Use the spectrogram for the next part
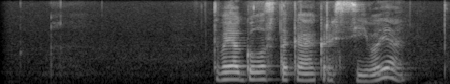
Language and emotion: Russian, positive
